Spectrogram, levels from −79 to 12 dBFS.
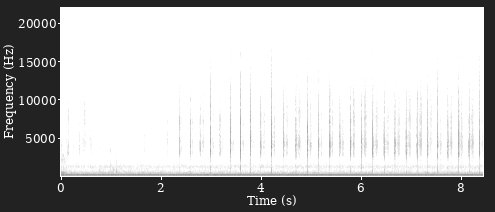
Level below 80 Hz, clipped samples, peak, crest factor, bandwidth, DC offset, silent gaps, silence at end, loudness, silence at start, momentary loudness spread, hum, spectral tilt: -76 dBFS; under 0.1%; -22 dBFS; 26 dB; 16.5 kHz; under 0.1%; none; 0 s; -47 LUFS; 0 s; 4 LU; none; -3 dB/octave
